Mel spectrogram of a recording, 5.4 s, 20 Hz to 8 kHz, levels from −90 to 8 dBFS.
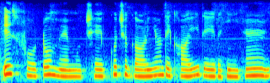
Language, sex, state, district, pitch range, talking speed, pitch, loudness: Hindi, female, Madhya Pradesh, Katni, 190-225 Hz, 110 wpm, 200 Hz, -17 LUFS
